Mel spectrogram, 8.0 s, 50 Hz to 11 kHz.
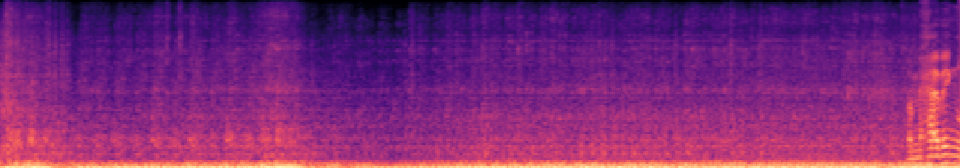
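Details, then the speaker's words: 1964 Chevrolet Corvair Monza Spyder, 164 cu in 150 hp turbocharged air-cooled flat-six, straight pipe from turbo with no muffler, air cleaner off: deep uneven note sags and nearly dies then recovers; carburetor running rich and cutting out, to be taken apart. "little bit of issue with the carburetor right now it's running kind of rich and at certain points it just it gets very it cuts out a bit"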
